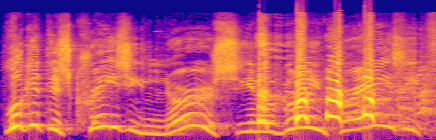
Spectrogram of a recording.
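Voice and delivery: high, slow, laughing mock viewer; amused viewers. Viewers sharing the clip, laughing and mocking. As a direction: share it laughing at the nurse. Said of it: "They're like".

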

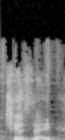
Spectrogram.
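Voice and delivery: Tuesday said "CHOOZ-day" as if about to sneeze; Tuesday pronounced with a British ch; sneezy Tuesday. Shown as a demonstration. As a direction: make Tuesday sound like a sneeze. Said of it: "Es como si fueras a estornudar".

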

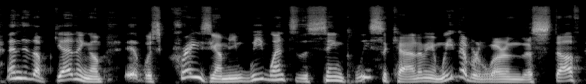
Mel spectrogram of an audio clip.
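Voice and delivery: awed police sidekick. Retold or imitated. Reggie telling Owen about his wife's chase, high awed voice. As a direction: gush about her like the chase still amazes you.

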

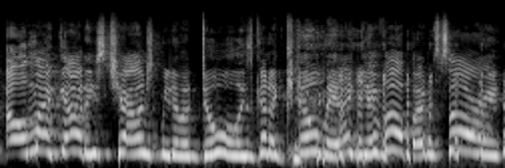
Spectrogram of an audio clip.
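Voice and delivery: very high-pitched hysterical wail; mock panicked scream. Bernie, challenged to a duel, surrenders in a mock panicked scream. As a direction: squeal it in hammed-up terror, all in a rush. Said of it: "screaming and like".

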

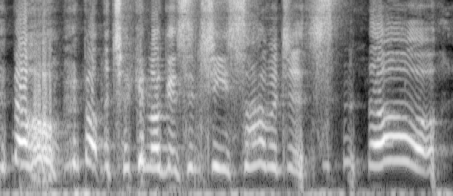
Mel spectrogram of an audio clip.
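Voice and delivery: high, loud hammed-up wail; mock horror. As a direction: cry out like a victim in pretend agony. Plays victim strapped to chair.

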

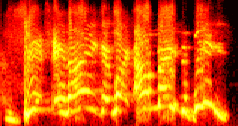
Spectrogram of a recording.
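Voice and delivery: high, squeaky indignant outburst; outraged disbelief. Retold or imitated. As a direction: shriek it in betrayed disbelief. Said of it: "I'm like".

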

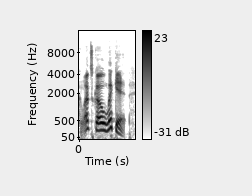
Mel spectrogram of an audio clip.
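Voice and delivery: put-on high goofy kid voice; squeaky child, eager. Kids voiced in safety cartoon.

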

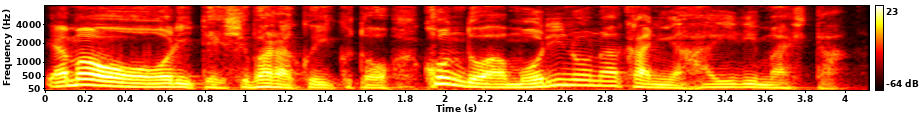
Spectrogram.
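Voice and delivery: usual speaking voice

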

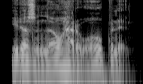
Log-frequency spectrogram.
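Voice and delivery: ordinary delivery

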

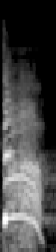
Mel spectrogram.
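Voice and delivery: sudden high yelp of alarm; startled shriek. Retold or imitated. Dad imitating his kid at the socket, a high yelp. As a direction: yelp high like a shocked child. Child about to be shocked.

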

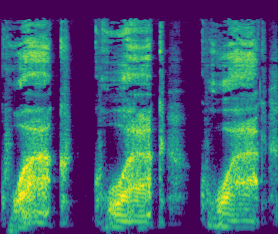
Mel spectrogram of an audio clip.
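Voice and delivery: slow, separate imitation quacks; duck quacking. Mummy duck coming back to her nest, quacking. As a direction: quack like an approaching mother duck.

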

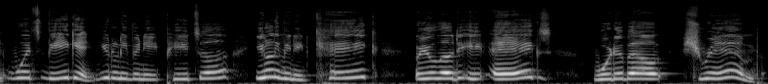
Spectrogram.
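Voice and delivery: very high put-on voice, firing off questions; nosy party guest. Dad mimicking guests who pester his vegan kids, high baffled questioning.

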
